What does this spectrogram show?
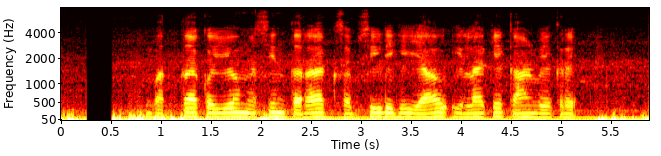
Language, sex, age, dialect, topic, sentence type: Kannada, male, 36-40, Dharwad Kannada, agriculture, question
